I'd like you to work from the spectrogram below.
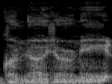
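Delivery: deep, gritty, disturbing demon voice. Retelling how a thing in the attic spoke again, in a deep, gritty, disturbing voice. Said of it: "in a really deep, gritty, disturbing voice".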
